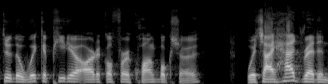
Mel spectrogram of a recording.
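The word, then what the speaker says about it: 광복절: Gwangbokjeol, my Korean pronunciation, Gwangbokjeol, literally the day the light returned, and is one of the public holidays in South Korea.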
